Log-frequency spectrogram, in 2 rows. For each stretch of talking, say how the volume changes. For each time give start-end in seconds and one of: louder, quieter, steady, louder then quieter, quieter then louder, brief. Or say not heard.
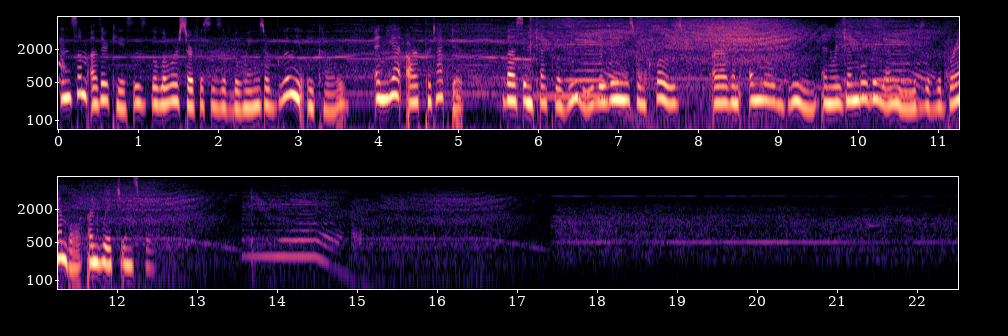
0.0-12.4 steady.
